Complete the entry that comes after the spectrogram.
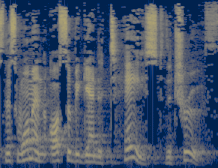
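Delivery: ordinary talk, nothing marked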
